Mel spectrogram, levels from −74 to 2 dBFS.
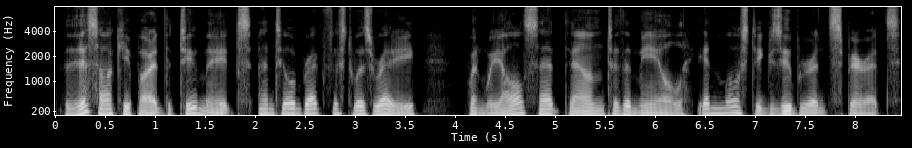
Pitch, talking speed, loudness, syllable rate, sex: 105 Hz, 150 wpm, -19 LUFS, 4.1 syllables/s, male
